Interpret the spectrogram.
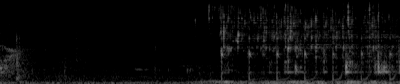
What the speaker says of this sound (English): ASMR pour.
